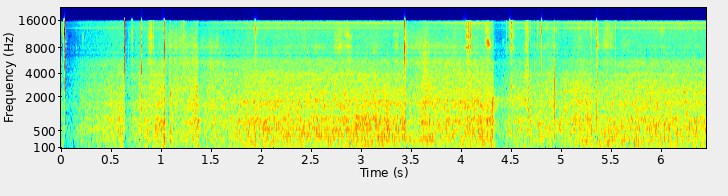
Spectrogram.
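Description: Fireworks display: scattered sharp pops and crackles from bursting shells over a loud, steady rushing background noise.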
